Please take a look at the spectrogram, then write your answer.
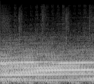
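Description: A Ferrari F430 F1 small-bore V8 engine screams loud and close at high revs, a steady sustained howl with no talk.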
